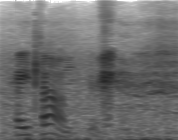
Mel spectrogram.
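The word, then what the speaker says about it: pétanque: I think all of a sudden I know how to pronounce it. Petanque.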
